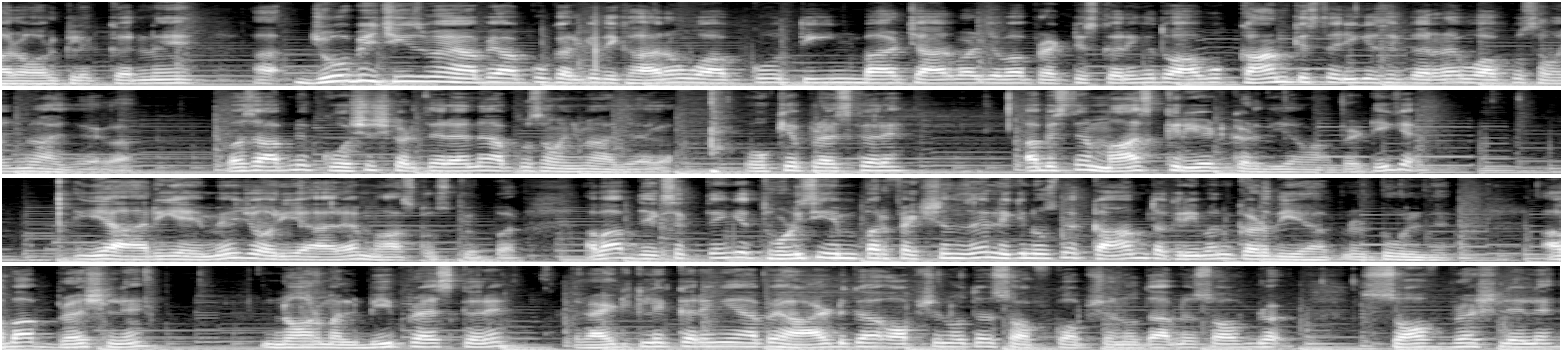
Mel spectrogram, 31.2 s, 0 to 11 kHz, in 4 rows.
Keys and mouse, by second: 11.5 click, 14.7 space, 14.9 click, 16.4 click, 17.1 click, 22.3 z, 22.5 click, 22.8 click, 23.4 click, 23.9 b, 24.3 space, 24.5 click, 26.1 right click, 27.4 click, 28.2 click, 29.0 click, 29.4-31.1 typing.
